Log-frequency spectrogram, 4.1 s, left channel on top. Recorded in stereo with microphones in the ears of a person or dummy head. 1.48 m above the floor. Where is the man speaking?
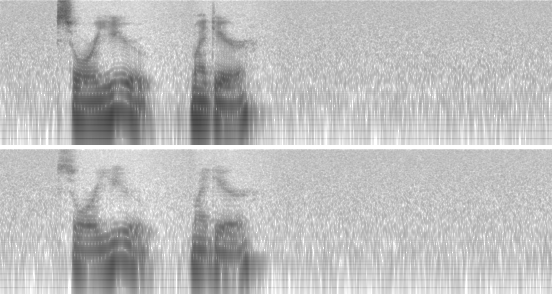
80° left, 0.6 m.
